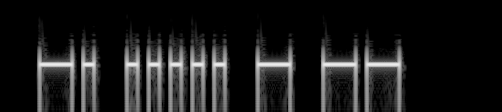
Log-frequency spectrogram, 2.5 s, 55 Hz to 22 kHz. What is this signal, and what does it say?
Morse code, heard as a keyed tone, about 22 wpm, 700 Hz. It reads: N5TM
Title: Easy Call Signs Repeated 3x - 22wpm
